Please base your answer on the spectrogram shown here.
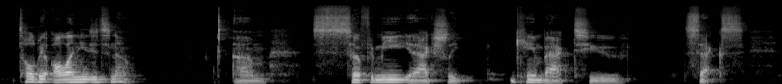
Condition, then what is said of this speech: Stuttering. So I've always found that like a more musically driven sentence is slightly easier for me to read aloud.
